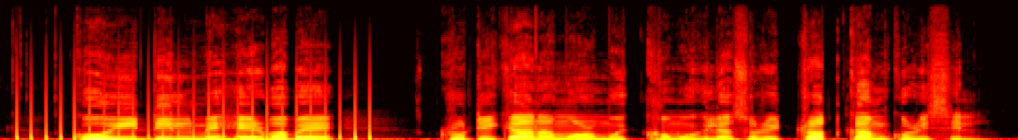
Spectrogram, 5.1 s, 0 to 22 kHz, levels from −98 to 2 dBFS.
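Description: From 0.08 to 1.86 s there's a train of clicks, around thirty regular ticks at 13.6 per second, poking up to about 10 dB above the speech, likely from nearby equipment interference.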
